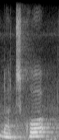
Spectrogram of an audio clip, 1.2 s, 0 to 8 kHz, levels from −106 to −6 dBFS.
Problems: constant background noise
